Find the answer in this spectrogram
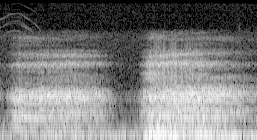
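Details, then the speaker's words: Chest auscultation: breath sounds with several simultaneous musical whistling tones, louder on one phase, as in bronchospasm such as COPD: polyphonic wheezes. "e os polifônicos têm diferentes broncoespasmos Como pode ocorrer no DPOC né"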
